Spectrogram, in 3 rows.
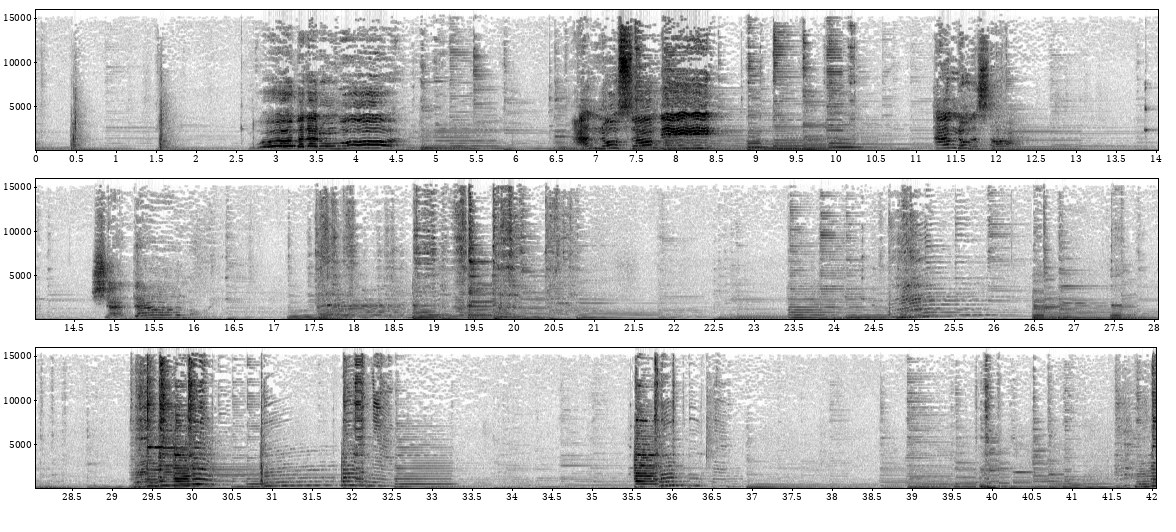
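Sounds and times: acoustic blues guitar: 0:00.0 - 0:42.0.

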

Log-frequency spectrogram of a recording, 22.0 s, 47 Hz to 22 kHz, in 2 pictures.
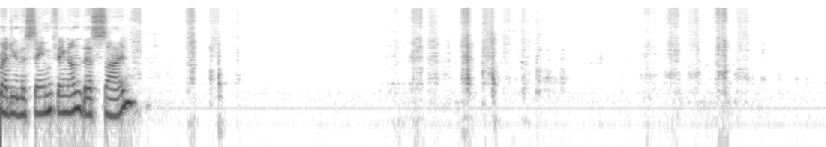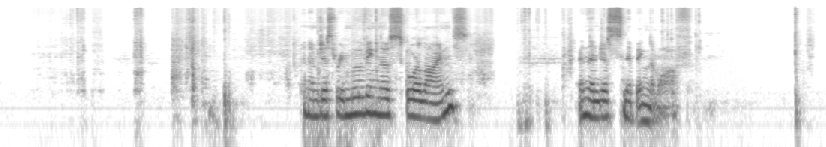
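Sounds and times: scissors snipping cardstock: 0:08.5 - 0:10.2, 0:11.4 - 0:14.1.

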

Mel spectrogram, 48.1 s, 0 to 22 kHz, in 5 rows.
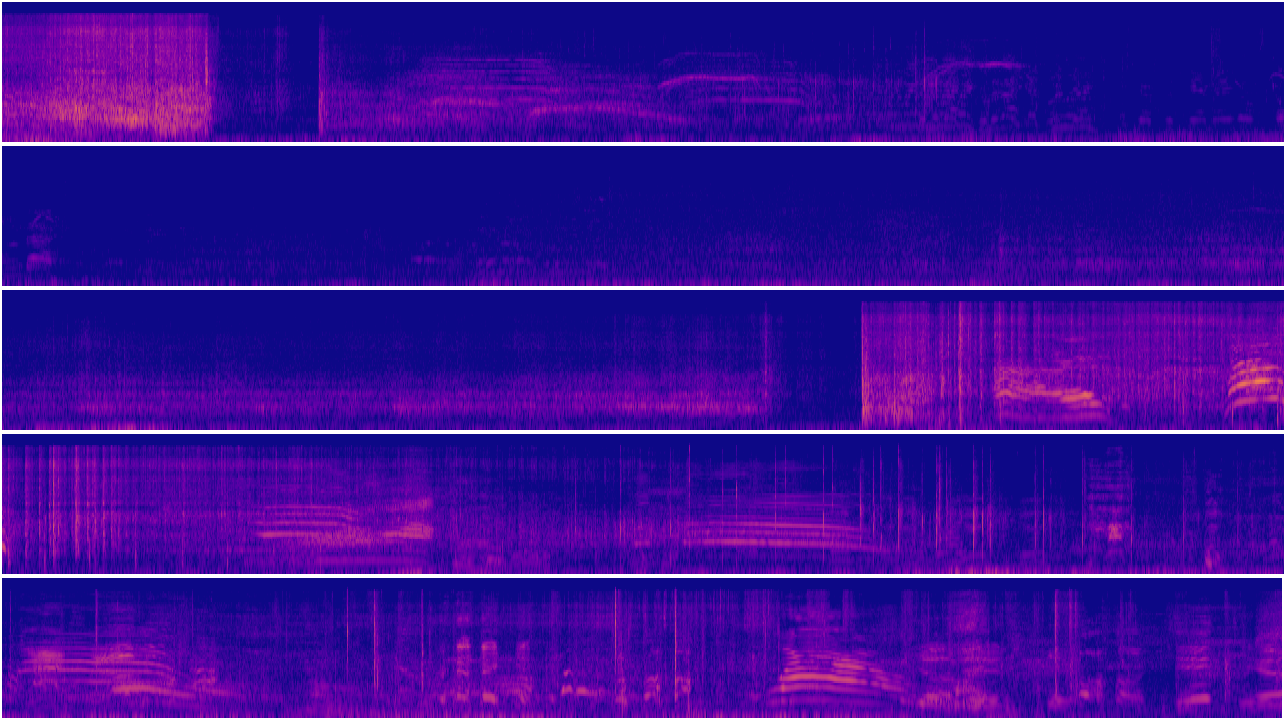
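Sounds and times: faint outdoor background: 0:00.0 - 0:48.0
young men shouting and whooping: 0:28.4 - 0:29.0, 0:30.6 - 0:32.4, 0:38.5 - 0:43.4.

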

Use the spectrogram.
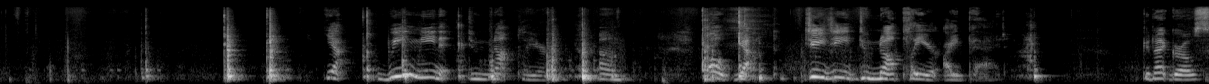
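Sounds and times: plastic knocks and clicks: 0:01.4 - 0:01.6, 0:02.2 - 0:03.0, 0:03.6 - 0:06.3
child's wordless voice: 0:03.2 - 0:06.4, 0:07.0 - 0:10.2, 0:11.4 - 0:12.0.

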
